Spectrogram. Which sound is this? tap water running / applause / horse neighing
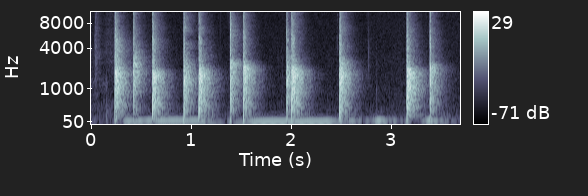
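applause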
